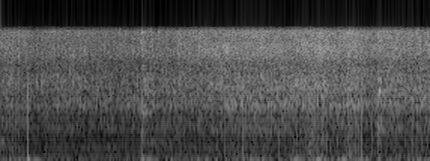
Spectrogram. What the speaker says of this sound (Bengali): ভেজে দেবো আবার ভালো করে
